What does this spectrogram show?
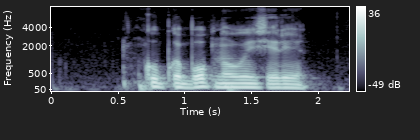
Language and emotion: Russian, neutral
